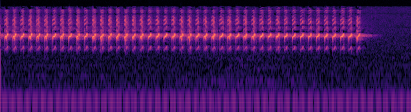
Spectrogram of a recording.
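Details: Male Phyllobates aurotaenia in a vivarium, captive-bred by the Tesoros de Colombia Sustainable Farm project, trilling to claim territory. A fast, even string of high buzzy pulses runs for about three and a half seconds, then stops abruptly, leaving only a faint low hum.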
